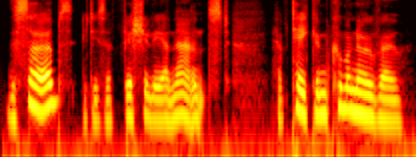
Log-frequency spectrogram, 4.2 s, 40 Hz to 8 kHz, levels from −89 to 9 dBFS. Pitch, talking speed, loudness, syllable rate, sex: 165 Hz, 130 wpm, -17 LUFS, 5.3 syllables/s, female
